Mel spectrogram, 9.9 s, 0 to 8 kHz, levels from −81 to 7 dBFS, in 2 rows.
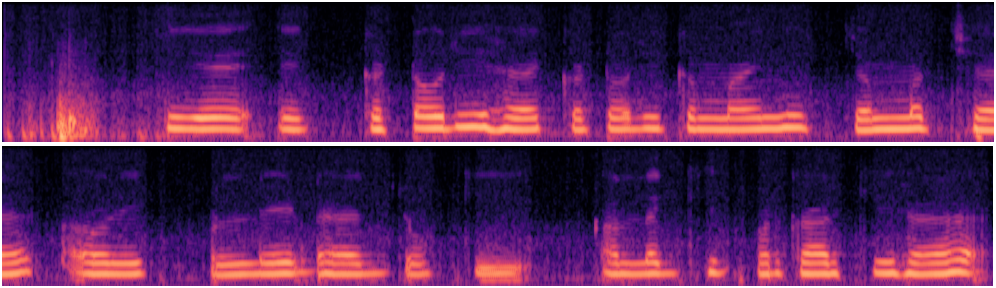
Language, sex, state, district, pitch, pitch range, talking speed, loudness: Marwari, male, Rajasthan, Churu, 190 Hz, 185-200 Hz, 110 wpm, -15 LUFS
